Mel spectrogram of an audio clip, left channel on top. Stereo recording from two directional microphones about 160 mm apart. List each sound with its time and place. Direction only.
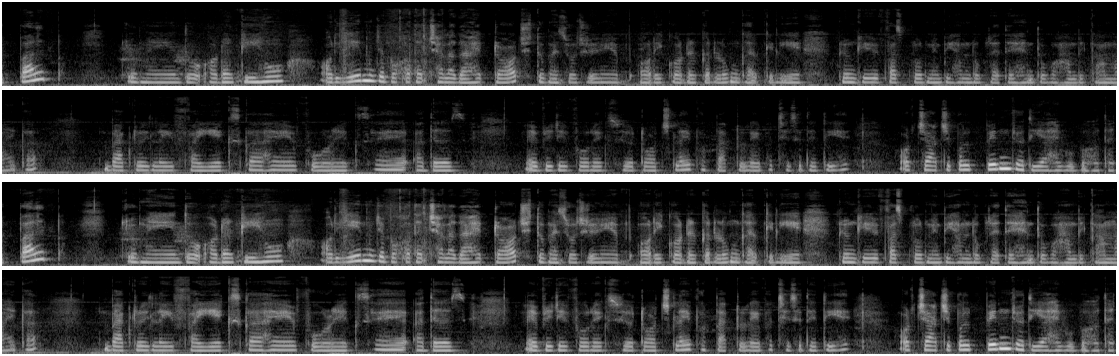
0.2 s speech: 15° left (ahead or behind)
1.2 s speech: 10° right (ahead or behind)
2.1 s speech: 15° left (ahead or behind)
3.6 s speech: 15° left (ahead or behind)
